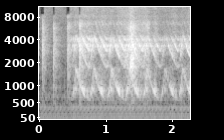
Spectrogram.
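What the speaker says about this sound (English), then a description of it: "hit the siren" A warbling wail-and-yelp siren sound effect cycles rapidly and loudly for about two seconds after a couple of short clicks, with no voices.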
